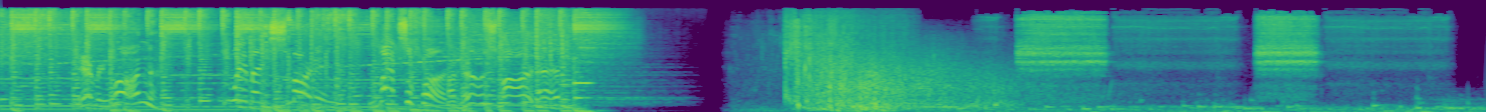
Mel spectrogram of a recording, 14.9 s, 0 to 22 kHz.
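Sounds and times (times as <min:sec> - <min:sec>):
speech: 0:00.8 - 0:05.9
scuba diver inhaling through regulator underwater: 0:05.7 - 0:06.4, 0:10.2 - 0:14.6
low underwater gurgling rumble: 0:07.4 - 0:14.8
scuba diver's regulator bubbling rush underwater: 0:07.8 - 0:14.8.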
